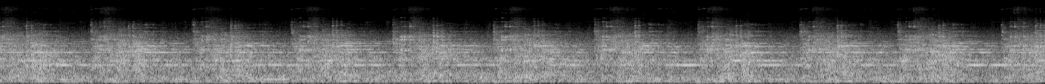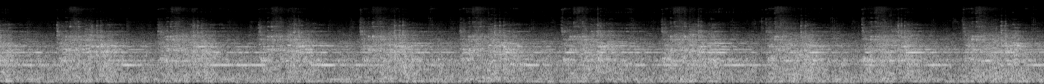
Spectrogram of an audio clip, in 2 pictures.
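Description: Shuttleless wire mesh weaving loom running, a metallic clank about once a second over a steady metallic ringing.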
